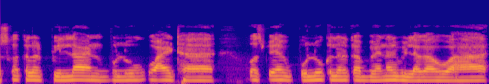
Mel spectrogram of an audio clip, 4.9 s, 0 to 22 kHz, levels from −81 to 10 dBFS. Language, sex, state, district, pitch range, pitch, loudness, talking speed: Hindi, male, Jharkhand, Garhwa, 130-145 Hz, 135 Hz, -16 LUFS, 185 wpm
